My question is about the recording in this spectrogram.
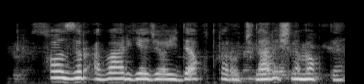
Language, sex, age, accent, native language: Uzbek, female, 18-24, Namangan, Uzbek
